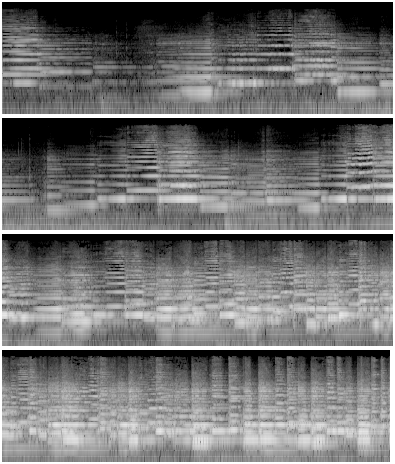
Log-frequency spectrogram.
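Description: Solo violin playing: sparse, separate bowed notes at first, then from about halfway in a louder, fast, dense passage of many quick notes.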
